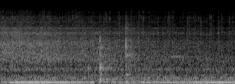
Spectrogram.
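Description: Batter fries in a hot pan during a cooking competition, a steady loud sizzle with a low hum beneath and a couple of light utensil clicks.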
